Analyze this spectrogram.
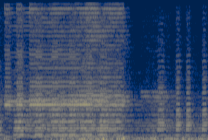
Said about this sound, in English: Good morning. Come on, honk back at me.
